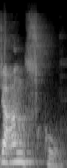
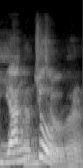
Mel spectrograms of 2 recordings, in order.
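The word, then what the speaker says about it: Jancsó: জানতাম না, মিক্লোস ইয়ানচো তাকে আমরা বলতাম জানস্কো, কারণ JANSCO, তার যে পদবীর আসল উচ্চারণ ইয়ানচো, আমরা অনেক পরে জেনেছি।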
